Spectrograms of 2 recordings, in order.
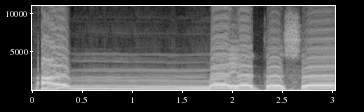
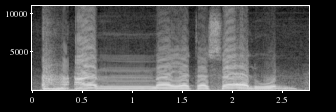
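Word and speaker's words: عم يتساءلون: Di sini kita harus menahan bunyi suara mim yang berharakat tasydid karena dia termasuk daripada bacaan ghunah. Nah, ini jangan kita langsung baca amma yatasaalun, tapi tahan dahulu ghunahnya atau bunyi suara mimnya sepanjang dua harakat.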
